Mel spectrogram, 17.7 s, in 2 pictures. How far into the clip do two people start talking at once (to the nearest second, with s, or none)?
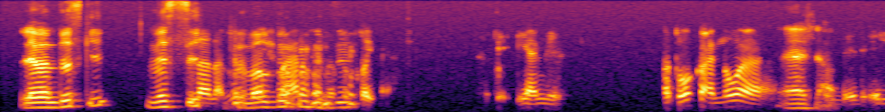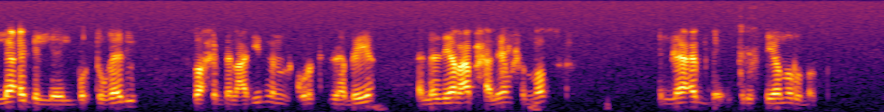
2 s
